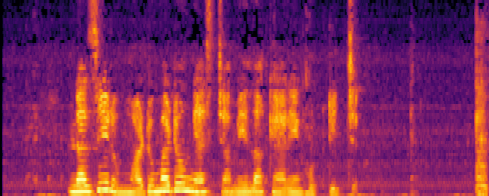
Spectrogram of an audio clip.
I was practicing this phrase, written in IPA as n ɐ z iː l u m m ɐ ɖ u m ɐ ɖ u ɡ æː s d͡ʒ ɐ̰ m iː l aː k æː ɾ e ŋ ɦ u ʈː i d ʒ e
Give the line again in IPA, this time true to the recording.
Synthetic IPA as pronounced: n ɐ z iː ɾ u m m ɐ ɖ u m ɐ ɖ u ŋ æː s d͡ʒ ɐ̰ m iː l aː k æː ɾ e ŋ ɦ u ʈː i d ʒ e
